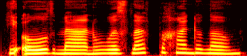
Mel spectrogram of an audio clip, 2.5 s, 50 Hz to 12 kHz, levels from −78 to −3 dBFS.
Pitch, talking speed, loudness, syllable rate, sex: 220 Hz, 170 wpm, -14 LUFS, 4.2 syllables/s, female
